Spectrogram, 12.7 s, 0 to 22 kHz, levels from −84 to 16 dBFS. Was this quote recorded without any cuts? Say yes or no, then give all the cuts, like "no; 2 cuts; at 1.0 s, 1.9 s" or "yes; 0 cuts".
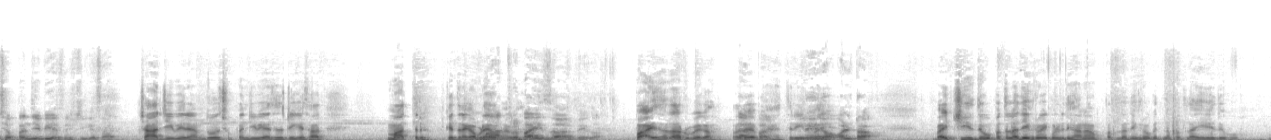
yes; 0 cuts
